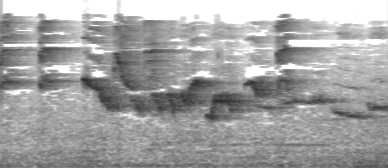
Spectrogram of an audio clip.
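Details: White-rumped shama, local Bahorok variety from Indonesia: sharp opening notes followed by a descending run of slurred warbles ending in a low whistle.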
